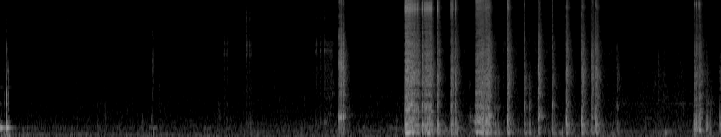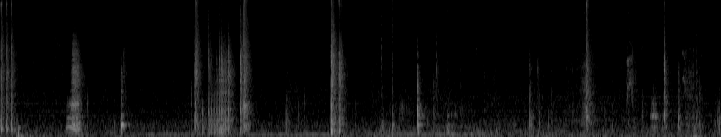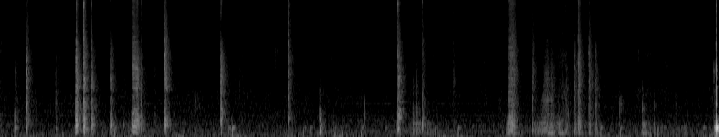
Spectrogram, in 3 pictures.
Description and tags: walking on a squeaky floor
Walking on a floor that is very creaky
creaky, floor, floorboard, hardwood, house, old, squeaky, walking, wood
